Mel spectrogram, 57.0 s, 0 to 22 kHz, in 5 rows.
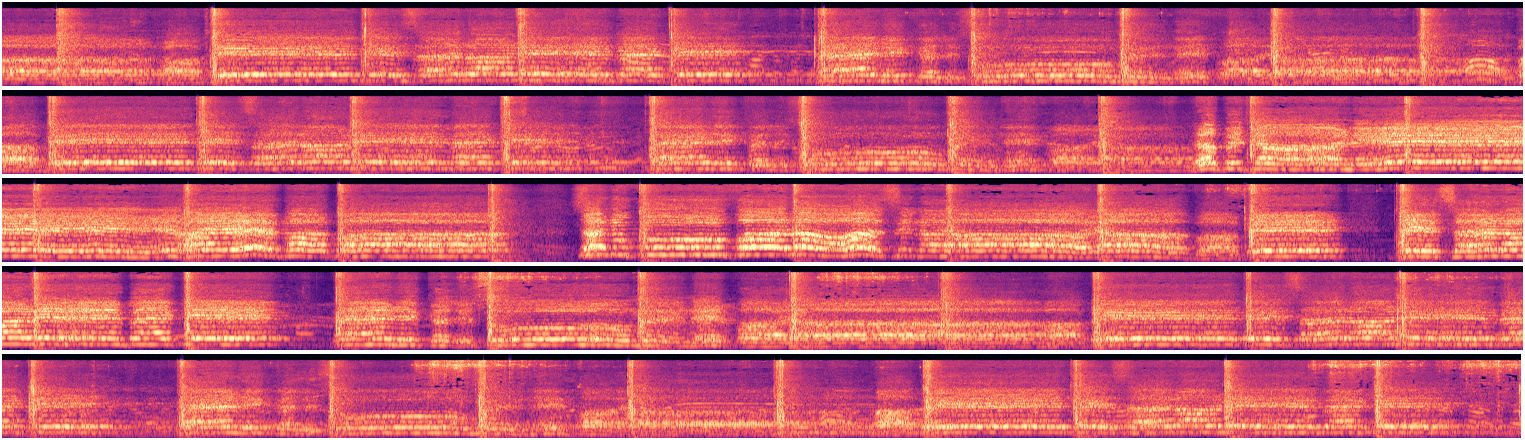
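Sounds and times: men chanting a lament: 0.0s - 57.0s
rhythmic chest-beating: 0.0s - 57.0s.

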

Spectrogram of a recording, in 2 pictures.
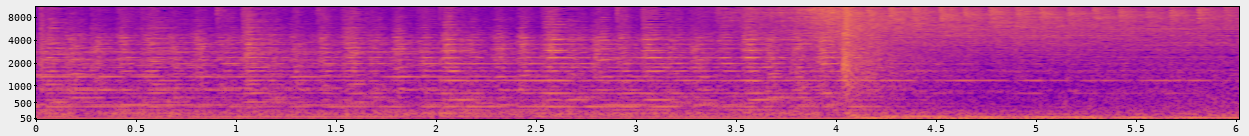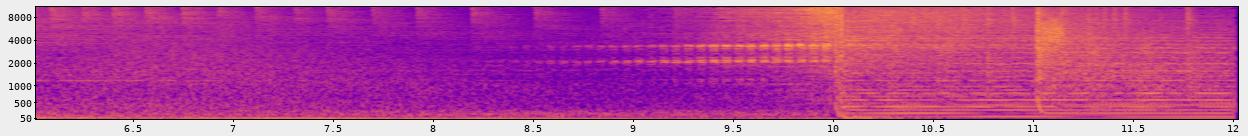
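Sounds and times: hissing rumbling background music: 0.0s - 12.0s.

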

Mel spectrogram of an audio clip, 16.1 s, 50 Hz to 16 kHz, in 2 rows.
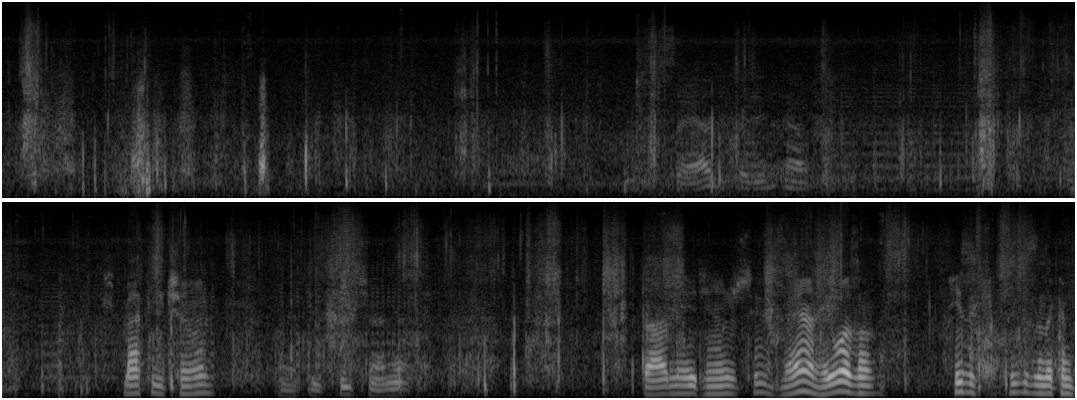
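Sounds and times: footsteps on dirt and dry leaves: 0.0s - 16.0s.

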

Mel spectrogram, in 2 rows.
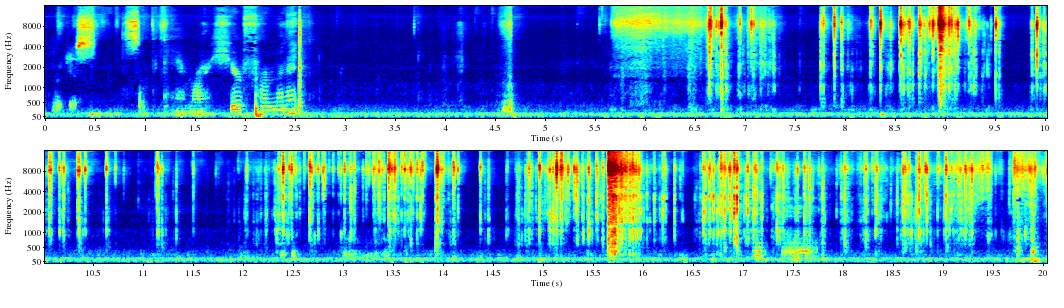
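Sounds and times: plastic wrapper crinkling: 6.4s - 20.0s.

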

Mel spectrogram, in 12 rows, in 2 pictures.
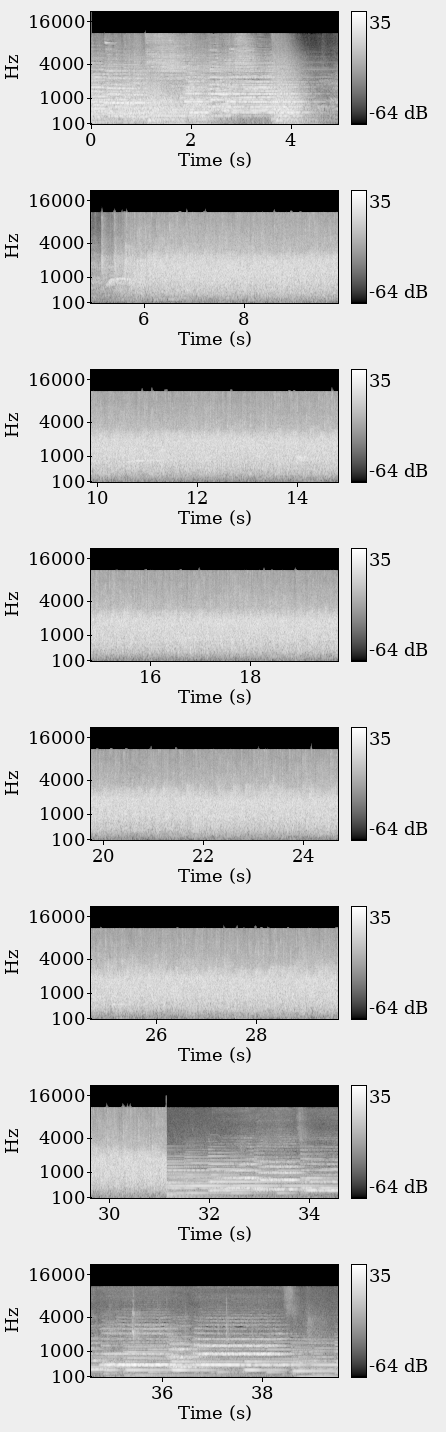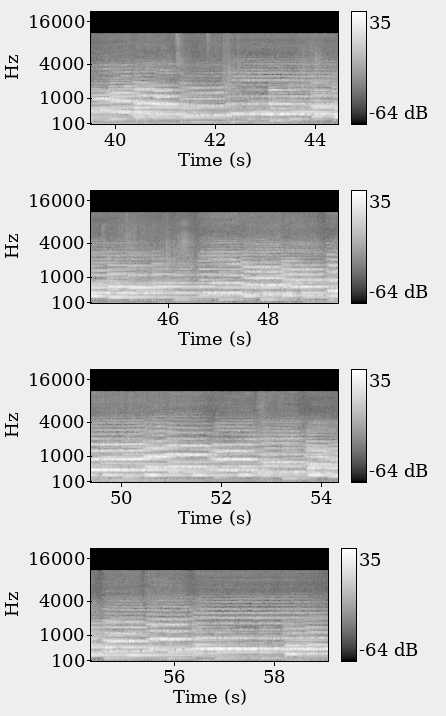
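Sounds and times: mixed choir singing: 0.0s - 4.1s, 32.0s - 59.0s
audience applauding: 5.0s - 31.2s.

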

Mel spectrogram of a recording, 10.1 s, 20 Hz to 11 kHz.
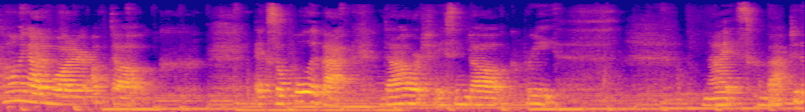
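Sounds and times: slow breath through throat: 7.1s - 8.8s.

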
